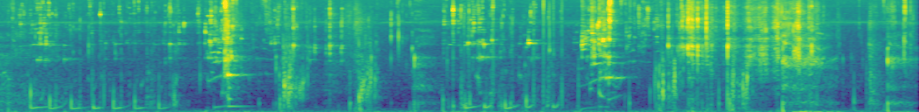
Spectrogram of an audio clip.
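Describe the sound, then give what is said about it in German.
A person takes a drink to ease a dry mouth, with a few runs of quick, soft gulps and wet swallowing sounds. These come in short clusters separated by brief pauses and are fairly faint. “Sorry, ich muss gerade kurz wieder was trinken, mein Mund wird trocken.”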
